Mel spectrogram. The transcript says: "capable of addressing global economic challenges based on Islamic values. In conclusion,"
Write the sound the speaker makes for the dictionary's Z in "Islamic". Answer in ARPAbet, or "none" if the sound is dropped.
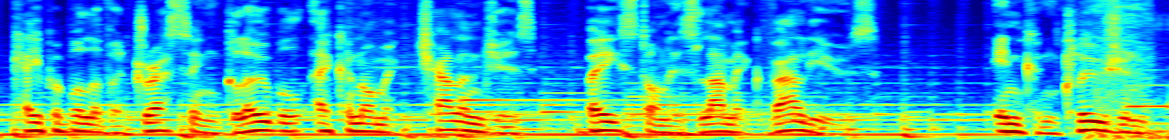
Z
